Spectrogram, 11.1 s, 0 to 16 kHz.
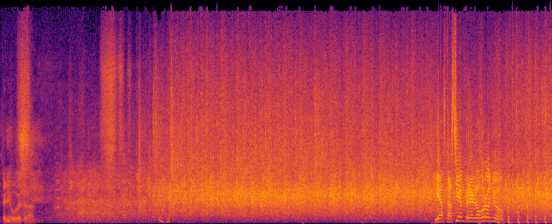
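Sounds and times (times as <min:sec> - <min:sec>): audience applauding: 0:01.2 - 0:11.0.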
